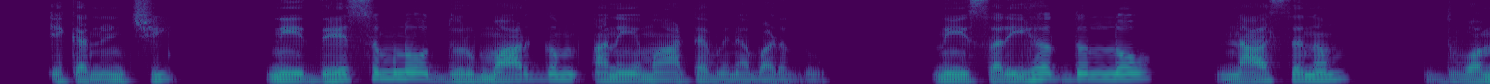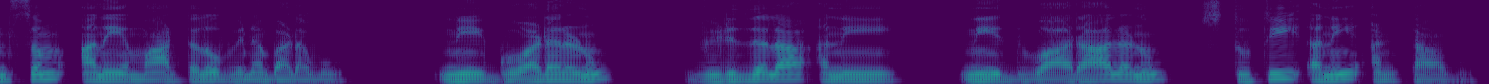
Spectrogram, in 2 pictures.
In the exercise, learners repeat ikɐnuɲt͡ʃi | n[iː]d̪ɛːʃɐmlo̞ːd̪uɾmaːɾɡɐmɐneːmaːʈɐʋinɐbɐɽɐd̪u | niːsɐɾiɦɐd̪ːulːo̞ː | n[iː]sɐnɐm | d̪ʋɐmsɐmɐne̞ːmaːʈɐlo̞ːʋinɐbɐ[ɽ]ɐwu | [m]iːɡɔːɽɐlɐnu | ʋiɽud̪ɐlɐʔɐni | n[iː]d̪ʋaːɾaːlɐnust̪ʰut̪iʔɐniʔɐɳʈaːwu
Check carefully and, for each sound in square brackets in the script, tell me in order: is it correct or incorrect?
correct, incorrect, correct, incorrect, correct

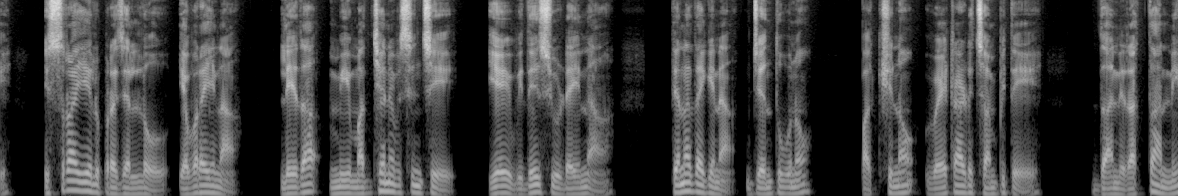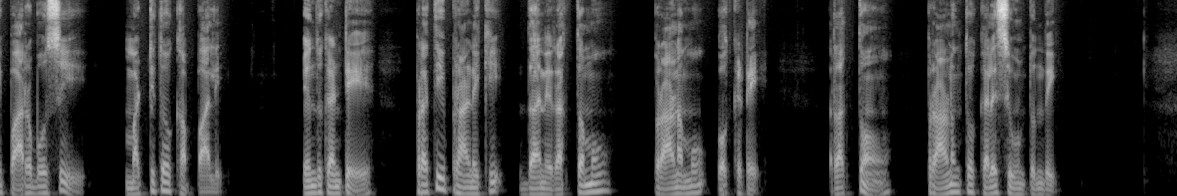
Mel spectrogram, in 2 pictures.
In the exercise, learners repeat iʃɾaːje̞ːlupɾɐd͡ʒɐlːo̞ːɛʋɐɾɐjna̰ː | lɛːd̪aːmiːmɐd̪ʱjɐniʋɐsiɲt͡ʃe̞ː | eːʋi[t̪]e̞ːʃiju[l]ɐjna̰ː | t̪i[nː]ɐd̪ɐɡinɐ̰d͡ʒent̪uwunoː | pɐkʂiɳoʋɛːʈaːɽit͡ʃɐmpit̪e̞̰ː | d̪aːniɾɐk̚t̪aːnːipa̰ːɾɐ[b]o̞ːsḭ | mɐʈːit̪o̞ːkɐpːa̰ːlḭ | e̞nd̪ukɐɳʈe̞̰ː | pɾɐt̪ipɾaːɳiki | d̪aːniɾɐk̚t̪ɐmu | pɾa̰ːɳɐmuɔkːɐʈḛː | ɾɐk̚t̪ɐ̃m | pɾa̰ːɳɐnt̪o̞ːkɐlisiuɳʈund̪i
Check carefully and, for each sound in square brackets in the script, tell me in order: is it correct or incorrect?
incorrect, incorrect, incorrect, correct

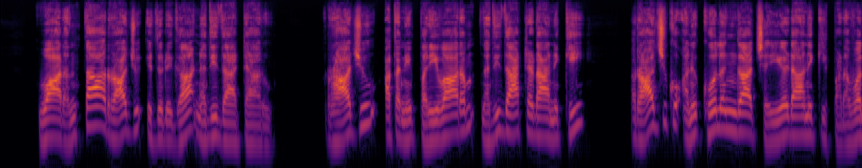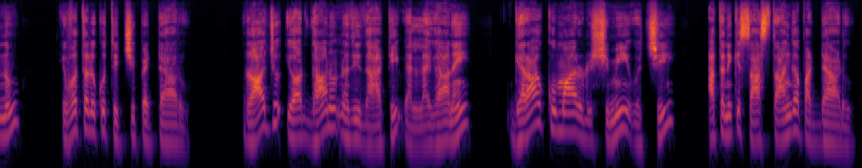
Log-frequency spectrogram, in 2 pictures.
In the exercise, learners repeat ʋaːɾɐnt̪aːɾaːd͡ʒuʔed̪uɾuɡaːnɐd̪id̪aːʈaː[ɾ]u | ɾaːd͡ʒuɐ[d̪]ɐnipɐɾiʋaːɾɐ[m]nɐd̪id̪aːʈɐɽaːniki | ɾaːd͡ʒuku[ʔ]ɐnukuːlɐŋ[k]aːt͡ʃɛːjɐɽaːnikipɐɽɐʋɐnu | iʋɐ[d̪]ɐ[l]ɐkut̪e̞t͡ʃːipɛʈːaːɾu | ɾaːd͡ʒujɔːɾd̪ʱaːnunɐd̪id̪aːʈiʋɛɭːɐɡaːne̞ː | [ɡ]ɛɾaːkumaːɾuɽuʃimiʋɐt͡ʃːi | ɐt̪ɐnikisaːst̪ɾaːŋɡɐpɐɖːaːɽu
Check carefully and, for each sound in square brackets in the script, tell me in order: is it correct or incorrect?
correct, incorrect, correct, correct, incorrect, incorrect, correct, correct

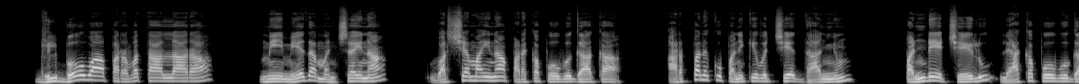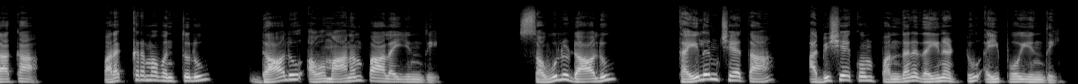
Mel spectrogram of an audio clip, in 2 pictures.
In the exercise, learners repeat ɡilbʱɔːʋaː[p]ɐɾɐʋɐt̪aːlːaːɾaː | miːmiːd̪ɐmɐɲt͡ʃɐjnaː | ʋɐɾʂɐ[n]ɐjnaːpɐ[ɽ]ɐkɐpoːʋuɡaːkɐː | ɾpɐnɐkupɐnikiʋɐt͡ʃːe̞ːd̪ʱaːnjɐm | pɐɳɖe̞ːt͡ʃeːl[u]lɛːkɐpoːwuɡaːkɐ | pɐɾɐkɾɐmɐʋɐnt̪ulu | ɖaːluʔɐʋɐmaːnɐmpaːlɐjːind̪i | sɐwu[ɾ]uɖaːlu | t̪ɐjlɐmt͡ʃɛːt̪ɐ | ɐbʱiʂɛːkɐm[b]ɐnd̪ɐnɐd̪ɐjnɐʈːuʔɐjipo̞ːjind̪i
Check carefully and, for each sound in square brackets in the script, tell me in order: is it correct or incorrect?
correct, incorrect, correct, correct, incorrect, incorrect

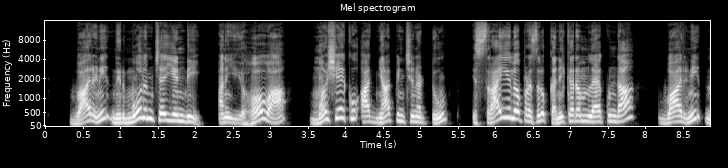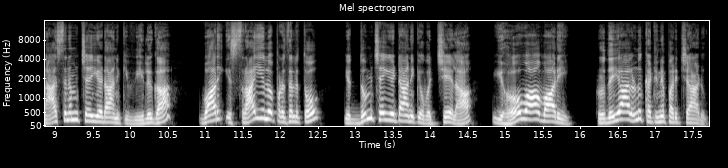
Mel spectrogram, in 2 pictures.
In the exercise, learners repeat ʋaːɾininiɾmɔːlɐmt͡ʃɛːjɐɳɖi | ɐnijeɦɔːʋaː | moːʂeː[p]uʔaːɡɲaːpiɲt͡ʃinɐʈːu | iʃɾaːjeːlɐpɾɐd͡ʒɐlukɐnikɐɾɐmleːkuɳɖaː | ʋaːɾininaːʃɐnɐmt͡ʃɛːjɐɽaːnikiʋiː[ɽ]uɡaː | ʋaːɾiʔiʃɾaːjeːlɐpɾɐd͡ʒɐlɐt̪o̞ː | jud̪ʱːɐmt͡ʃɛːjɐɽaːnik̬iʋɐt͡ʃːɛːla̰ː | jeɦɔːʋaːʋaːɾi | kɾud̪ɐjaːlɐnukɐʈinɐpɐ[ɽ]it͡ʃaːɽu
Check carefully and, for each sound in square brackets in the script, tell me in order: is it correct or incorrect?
incorrect, incorrect, incorrect

